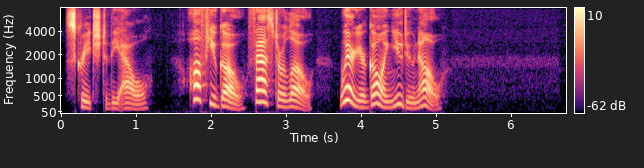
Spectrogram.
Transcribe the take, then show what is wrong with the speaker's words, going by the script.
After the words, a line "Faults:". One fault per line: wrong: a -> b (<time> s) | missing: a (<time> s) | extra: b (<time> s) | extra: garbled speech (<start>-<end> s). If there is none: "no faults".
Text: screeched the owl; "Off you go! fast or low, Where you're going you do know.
screeched the owl; "Off you go! fast or low, Where you're going you do know.
Faults:
no faults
